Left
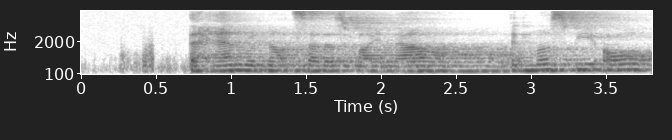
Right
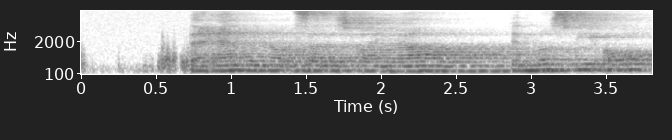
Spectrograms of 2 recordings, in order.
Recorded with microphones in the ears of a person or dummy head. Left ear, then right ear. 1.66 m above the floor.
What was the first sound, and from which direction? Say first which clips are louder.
A woman speaking: left 4 dB; 35° left (ahead or behind).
